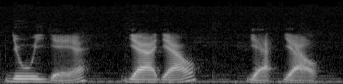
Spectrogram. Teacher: In the north accent, they pronounce totally different. But in the south, all of them mostly pronounce as y.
